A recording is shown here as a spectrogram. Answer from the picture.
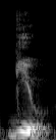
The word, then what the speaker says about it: Guiu: Oh, how do you say it? – Guiu. – Guiu.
